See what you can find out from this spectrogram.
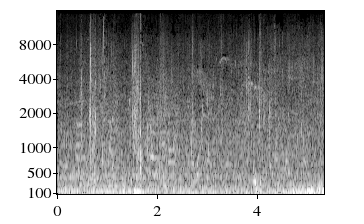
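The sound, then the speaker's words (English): A kayak paddle's green blade, held square, is reached out in front, dropped in the water and pulled back in a few irregular, splashy strokes, over a steady low outdoor rumble with faint voices in the background. “And I want you to reach out in front of you, drop it in the water and pull it back towards you.”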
